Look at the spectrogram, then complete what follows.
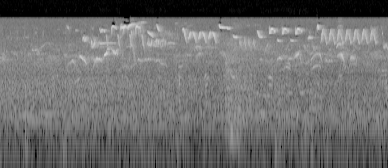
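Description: Birdsong: a mix of short chirps and fast, high trills, busiest from about a second and a half in, over steady background noise.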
